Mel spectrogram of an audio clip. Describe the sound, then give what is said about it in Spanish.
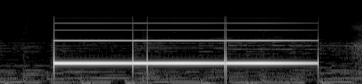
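A loud, steady censor bleep: one continuous high-pitched tone holding for about two and a half seconds, broken only by a few small clicks, then cutting off abruptly over faint background murmur. “¿Le puedo, poner un, le, puedo un, pip a ese chiste”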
